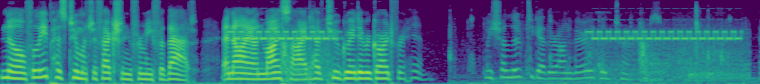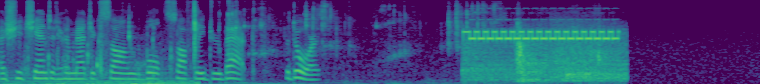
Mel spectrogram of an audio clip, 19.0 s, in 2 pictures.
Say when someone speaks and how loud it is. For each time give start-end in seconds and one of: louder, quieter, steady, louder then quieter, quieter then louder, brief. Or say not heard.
0.0-8.4 quieter
9.5-13.5 quieter.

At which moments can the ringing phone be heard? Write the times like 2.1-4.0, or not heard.
2.8-4.3, 7.3-9.4, 15.2-17.4.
